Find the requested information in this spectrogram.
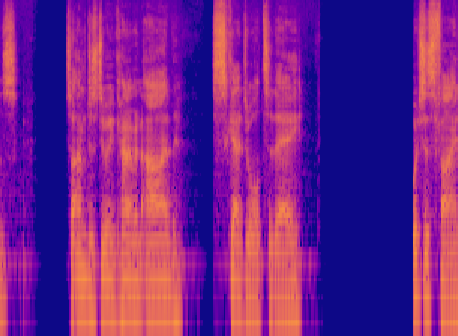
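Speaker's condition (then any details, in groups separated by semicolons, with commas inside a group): No condition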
